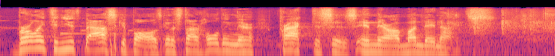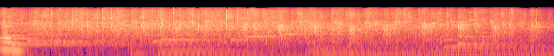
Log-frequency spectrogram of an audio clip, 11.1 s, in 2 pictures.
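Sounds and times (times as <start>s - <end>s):
speech: 0.1s - 6.0s
church audience clapping: 4.8s - 11.0s.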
